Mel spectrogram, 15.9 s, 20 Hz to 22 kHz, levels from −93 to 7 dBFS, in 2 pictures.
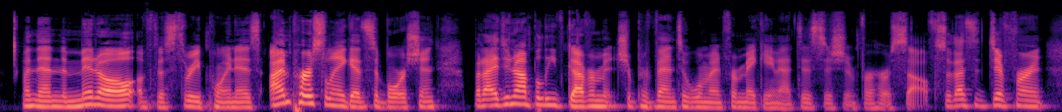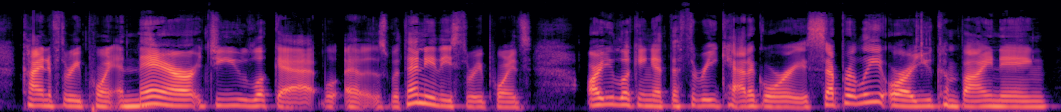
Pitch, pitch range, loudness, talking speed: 170 Hz, 155-185 Hz, -21 LUFS, 235 wpm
